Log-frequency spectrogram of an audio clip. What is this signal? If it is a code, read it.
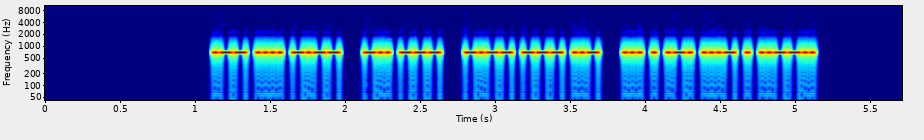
Morse code, heard as a keyed tone, about 50 wpm, 700 Hz. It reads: WHY DO YOU SERVE?
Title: Sentences from Top 400 Words 50wpm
